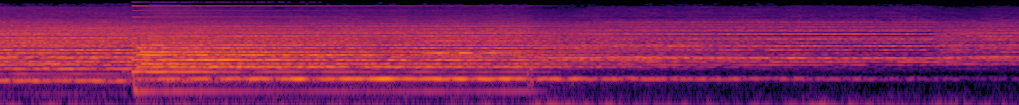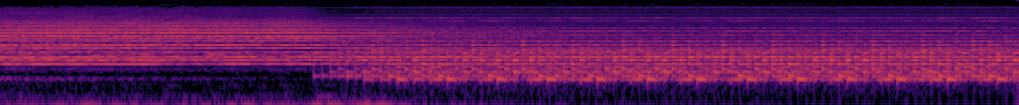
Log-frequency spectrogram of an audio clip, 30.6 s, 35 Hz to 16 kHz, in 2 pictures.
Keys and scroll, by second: 22.3 s, 23.7-25.3 typing, 28.6-29.3 typing.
